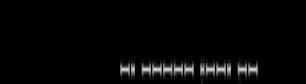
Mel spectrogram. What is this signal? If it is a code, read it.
Morse code, heard as a keyed tone, about 44 wpm, 700 Hz. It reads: N0PM
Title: USA Call Signs - 4 Characters - 6x Character Spacing - 45wpm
